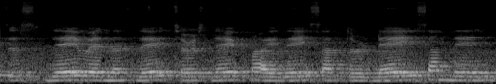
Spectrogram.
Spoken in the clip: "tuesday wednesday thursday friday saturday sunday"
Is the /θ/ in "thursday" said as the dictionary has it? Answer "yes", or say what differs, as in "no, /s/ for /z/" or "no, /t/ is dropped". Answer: no, /t/ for /θ/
